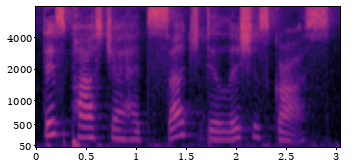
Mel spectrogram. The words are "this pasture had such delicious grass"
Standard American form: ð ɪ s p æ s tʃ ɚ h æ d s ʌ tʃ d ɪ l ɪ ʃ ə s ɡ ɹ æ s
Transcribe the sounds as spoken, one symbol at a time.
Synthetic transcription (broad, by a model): ð ɪ s p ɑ s tʃ ɚ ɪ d s ʌ tʃ d ɪ l ɪ ʃ ə s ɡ ɹ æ s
